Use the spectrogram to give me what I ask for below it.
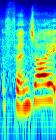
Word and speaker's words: fungi: but the pronunciation fungi is actually correct both fungi and fungi are correct pronunciation the last one is quotation can you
